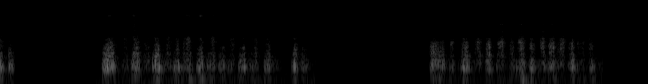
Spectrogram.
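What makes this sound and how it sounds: A coin scratches the latex coating off the prize circles of a paper lottery scratch card. Close, raspy scraping comes in two main bursts of quick back-and-forth strokes, separated by silence, with only a brief scrape at the very start.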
